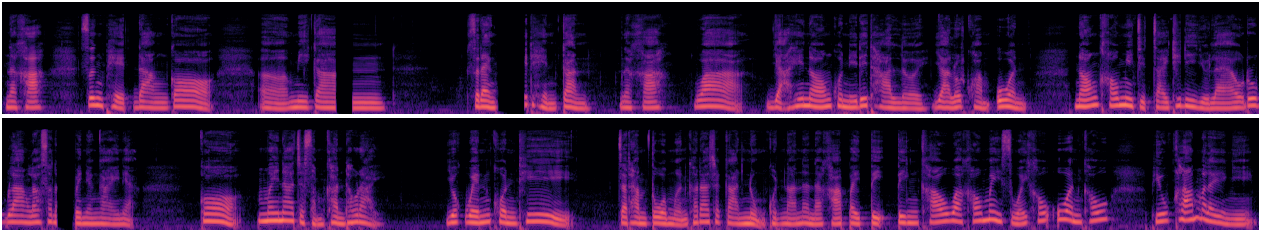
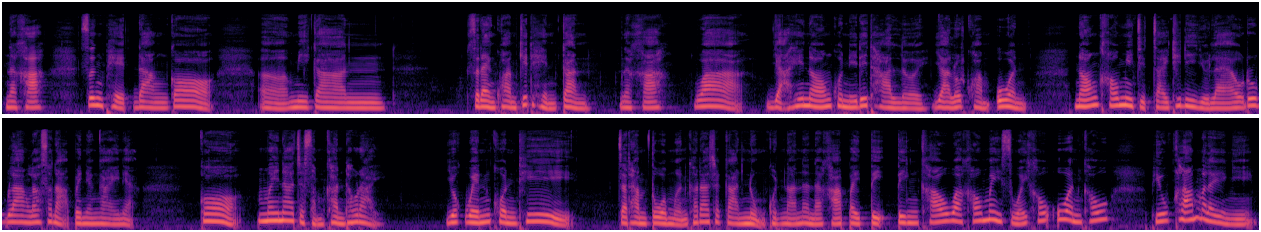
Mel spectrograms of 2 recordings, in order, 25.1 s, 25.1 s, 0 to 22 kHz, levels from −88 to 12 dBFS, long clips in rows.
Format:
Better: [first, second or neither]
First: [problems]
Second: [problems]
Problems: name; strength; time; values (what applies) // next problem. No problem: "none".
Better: second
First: audio cutting out; at 3.5 s, at 5 s and at 13 s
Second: none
